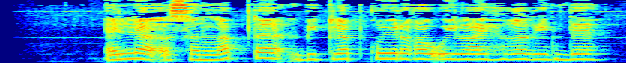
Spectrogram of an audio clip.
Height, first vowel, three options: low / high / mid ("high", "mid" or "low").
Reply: low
